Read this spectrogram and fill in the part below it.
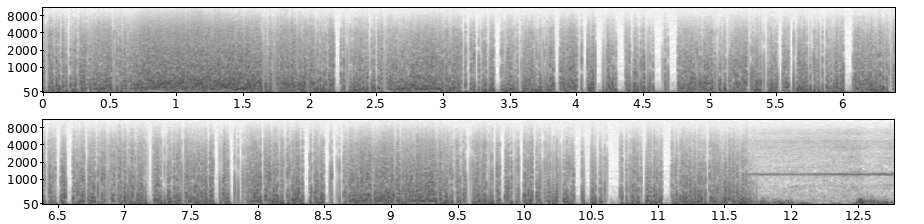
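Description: A jet engine roars loudly nearby.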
